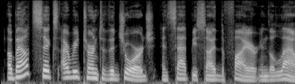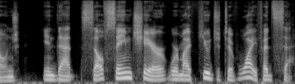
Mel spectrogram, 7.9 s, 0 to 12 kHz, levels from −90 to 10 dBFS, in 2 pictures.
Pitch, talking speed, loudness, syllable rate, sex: 135 Hz, 185 wpm, -19 LUFS, 5.3 syllables/s, male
